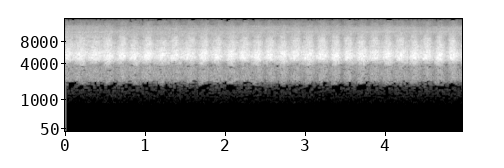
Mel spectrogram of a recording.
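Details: July cicadas on Skiros Island, Greece, in pines 50 m above the sea at Pefkos Bay; loud sizzling drone with clear even pulses roughly three per second, recorded with a Sony RX3 and external mic.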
